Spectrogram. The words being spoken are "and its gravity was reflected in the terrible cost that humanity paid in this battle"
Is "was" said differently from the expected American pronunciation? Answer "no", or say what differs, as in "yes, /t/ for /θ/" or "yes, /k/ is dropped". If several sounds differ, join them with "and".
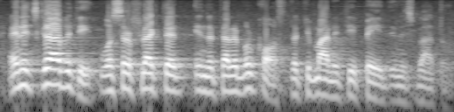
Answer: yes, /s/ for /z/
